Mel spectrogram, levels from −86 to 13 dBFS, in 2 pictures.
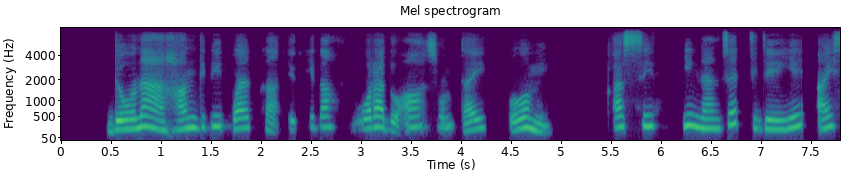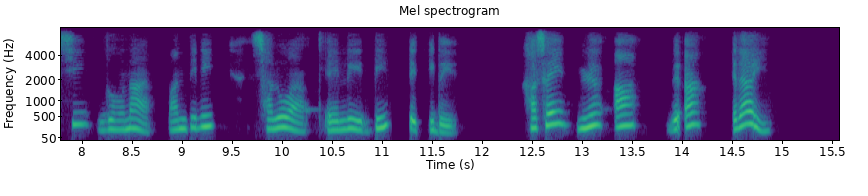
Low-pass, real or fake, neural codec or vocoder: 7.2 kHz; fake; codec, 16 kHz, 0.5 kbps, FunCodec, trained on Chinese and English, 25 frames a second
